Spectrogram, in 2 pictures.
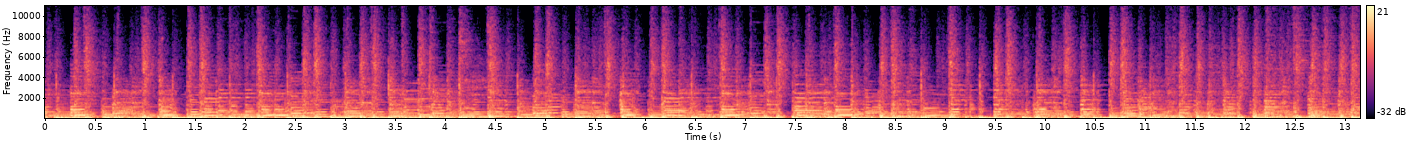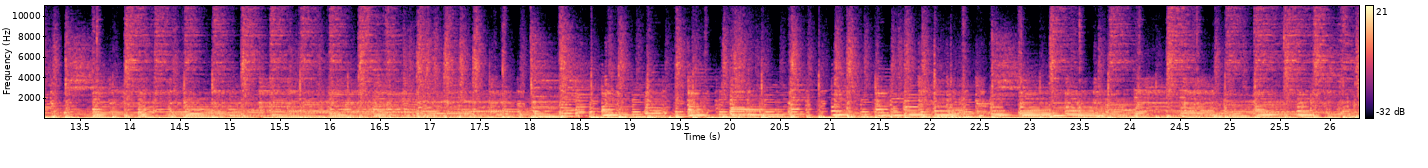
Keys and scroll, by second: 0.1 Left, 0.4 Down, 0.7 Left, 1.3 Up, 2.3 Down, 4.1 Down, 4.3 Left, 4.6 Down, 6.1 Left, 9.9 ctrl+=, 11.1 ctrl+-, 17.2 ctrl+-, 17.4 ctrl+0, 19.7 space.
